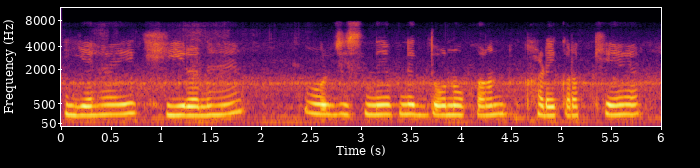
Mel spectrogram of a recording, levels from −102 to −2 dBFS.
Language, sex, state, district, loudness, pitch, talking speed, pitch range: Hindi, female, Uttar Pradesh, Shamli, -13 LUFS, 225 Hz, 130 wpm, 215-235 Hz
